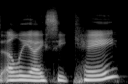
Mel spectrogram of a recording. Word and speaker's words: Leick: It was designed by German architect Karl Leik, I think is how you say his name. It's Leick. And it was actually the last brick lighthouse that he ever did design.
